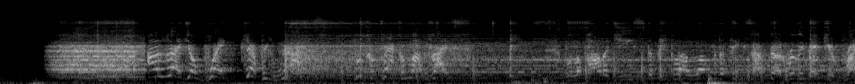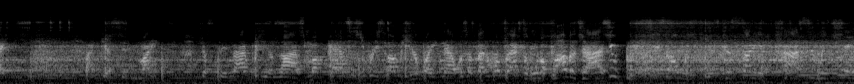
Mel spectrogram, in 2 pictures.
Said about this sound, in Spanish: Y dije, Dios, qué buena rola. El video, la mezcla de hip hop con rock new age, la interpretación rabiosa del vocalista y la sensación de que lo que está diciendo no solo lo siente, sino que lo vive, me atrapó de inmediato.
